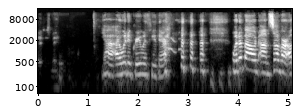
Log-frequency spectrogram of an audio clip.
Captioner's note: laughing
